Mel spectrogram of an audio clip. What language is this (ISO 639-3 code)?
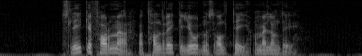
nor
